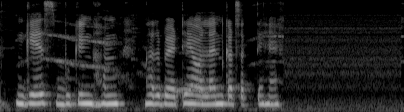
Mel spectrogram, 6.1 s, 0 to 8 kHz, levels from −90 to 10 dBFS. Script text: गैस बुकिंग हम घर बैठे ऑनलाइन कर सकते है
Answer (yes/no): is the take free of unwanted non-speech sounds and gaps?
yes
